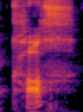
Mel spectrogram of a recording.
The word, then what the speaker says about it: Koch: Deswegen sagt man zum Beispiel auch der Koch mit Ach-Laut, aber im Gegensatz dazu die Köchin mit Ich-Laut.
